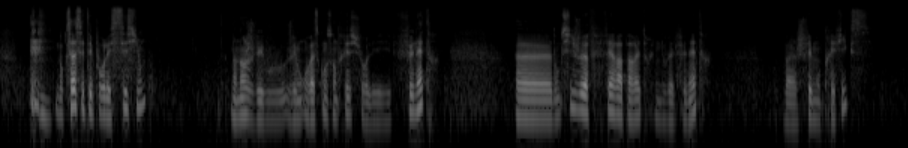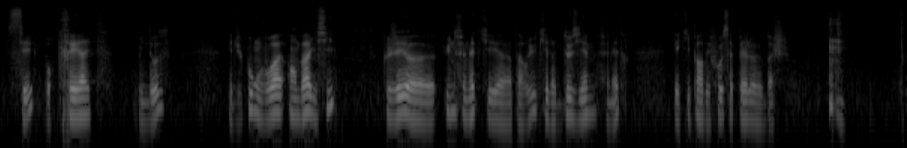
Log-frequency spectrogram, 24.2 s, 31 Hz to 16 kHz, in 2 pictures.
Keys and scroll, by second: 10.9 alt+x, 12.3 c.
